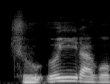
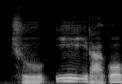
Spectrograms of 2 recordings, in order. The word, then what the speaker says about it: 주의: 두 번째 의자가 잖아요 그렇기 때문에 주의라고 발음해야 하지만 발음이 너무 어려워서 주이라고 발음해도 욕 안 할게 용서해 줄게 이런 뜻이 되는 겁니다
